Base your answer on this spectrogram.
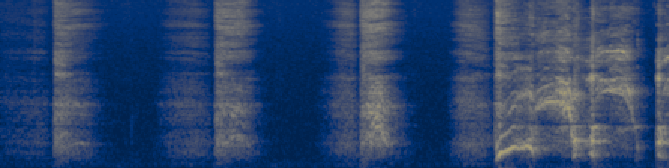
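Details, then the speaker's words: Demonstrated full huff cough sequence for home sputum collection: breathy huffs with rising forced exhalation, then a harsh productive cough to bring up sputum from deep in the lungs. "Now let's watch the full Huffov sequence one more time."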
